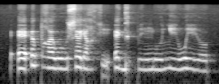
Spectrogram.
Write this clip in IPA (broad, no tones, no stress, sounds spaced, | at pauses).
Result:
ʔ ɛ ʔ ɜ p ʁ ɜ w u s ɜ ɾʲ ɛ ʁ x ḭ ʔ ɛ ɡʲ ṵ p i ŋ u ʎ i w i ʊ̯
